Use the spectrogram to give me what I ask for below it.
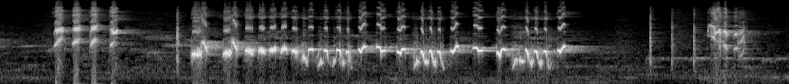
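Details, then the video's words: White-rumped shama (murai batu) song meant to rouse a lazy bird: high chirps, then a fast run of mid-pitched warbled and rattling notes lasting several seconds, ending with a long steady tone and a final high burst. "Ngeri Isian Murai Batu Ini Nembak Tajam Naikan Emosi Burung Malas Bunyi"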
